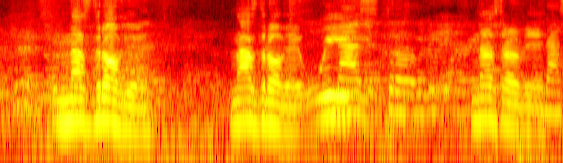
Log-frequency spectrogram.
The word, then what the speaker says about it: na zdrowie: Dude, pronounce bless you in Polish again. Okay, it's be careful. It's na zdrowie.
